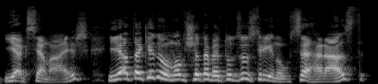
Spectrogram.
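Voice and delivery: loud, high, effusive welcome; hearty greeting. Acted. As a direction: gush at meeting an acquaintance. Bagman heartily greets Harry.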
